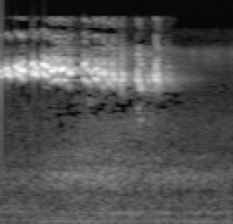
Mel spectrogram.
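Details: Unidentified bird singing in the night at three o'clock after returning close by: a rapid, very high, thin trilling run that fades toward the end.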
